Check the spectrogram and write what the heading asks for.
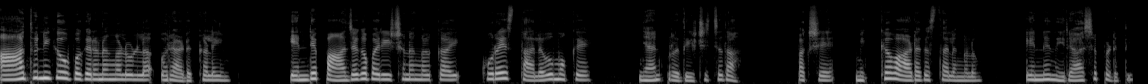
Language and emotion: Malayalam, sad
